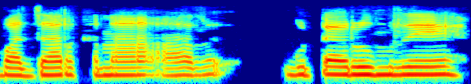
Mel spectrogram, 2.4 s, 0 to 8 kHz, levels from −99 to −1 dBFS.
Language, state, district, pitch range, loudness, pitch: Surjapuri, Bihar, Kishanganj, 225-240 Hz, -17 LUFS, 230 Hz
